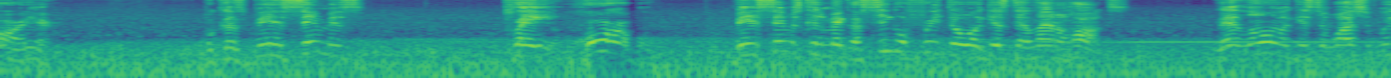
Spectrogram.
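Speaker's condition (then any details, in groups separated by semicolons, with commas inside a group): No condition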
